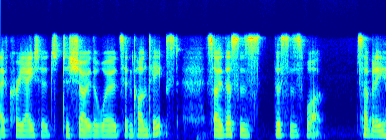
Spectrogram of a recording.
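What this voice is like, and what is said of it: Usual voice. Nothing is said of it.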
